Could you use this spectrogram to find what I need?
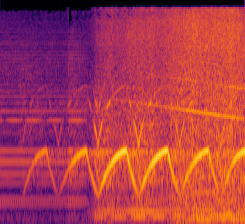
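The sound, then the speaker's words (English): Emergency vehicle sirens wail as they speed through a city. The loud up-and-down yelp repeats many times in quick succession, and a broad rushing rumble joins underneath after the opening moments. “The empty emergency vehicles are speeding through the city.”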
